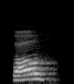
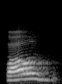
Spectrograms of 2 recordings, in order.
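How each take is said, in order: No difference in how they are said.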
